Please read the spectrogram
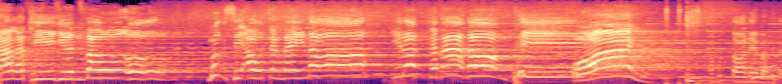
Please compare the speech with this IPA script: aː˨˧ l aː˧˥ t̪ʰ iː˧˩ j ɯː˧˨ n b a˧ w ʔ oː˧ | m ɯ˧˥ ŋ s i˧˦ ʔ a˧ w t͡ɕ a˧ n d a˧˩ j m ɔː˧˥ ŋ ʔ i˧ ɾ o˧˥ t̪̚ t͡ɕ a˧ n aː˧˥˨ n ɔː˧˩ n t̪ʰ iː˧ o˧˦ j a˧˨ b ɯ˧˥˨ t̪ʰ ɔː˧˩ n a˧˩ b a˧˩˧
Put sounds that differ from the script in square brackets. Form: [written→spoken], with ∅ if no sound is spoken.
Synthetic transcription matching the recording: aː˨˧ l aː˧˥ t̪ʰ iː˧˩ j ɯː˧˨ n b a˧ w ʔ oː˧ | m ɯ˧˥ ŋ s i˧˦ ʔ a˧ w t͡ɕ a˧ [n→ŋ] d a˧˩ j [m→n] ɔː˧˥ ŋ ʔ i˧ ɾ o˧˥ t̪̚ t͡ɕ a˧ n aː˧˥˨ n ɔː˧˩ [n→ŋ] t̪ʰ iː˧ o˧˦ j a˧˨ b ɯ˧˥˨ [t̪ʰ→t̪] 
